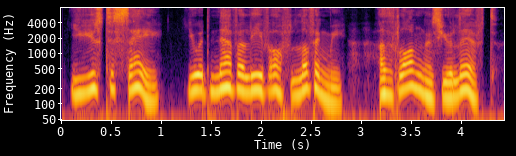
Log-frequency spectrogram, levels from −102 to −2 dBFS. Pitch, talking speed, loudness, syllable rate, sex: 165 Hz, 215 wpm, -17 LUFS, 5.4 syllables/s, male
